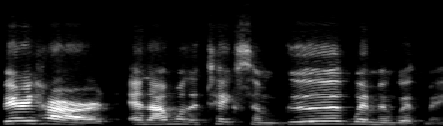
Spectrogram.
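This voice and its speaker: A woman speaks with lively intonation in a bright, sharp tone. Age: 60s. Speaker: cosmetics sales consultant. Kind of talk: interview.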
